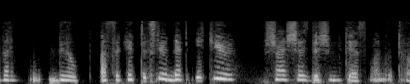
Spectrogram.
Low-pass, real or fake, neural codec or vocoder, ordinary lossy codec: 19.8 kHz; fake; codec, 44.1 kHz, 0.9 kbps, DAC; AAC, 24 kbps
